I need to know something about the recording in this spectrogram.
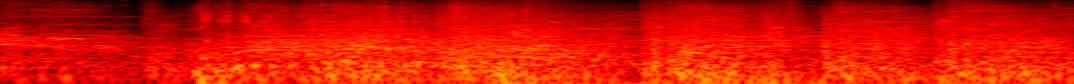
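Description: Magic blasts and hits crackle and boom in a busy fight.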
